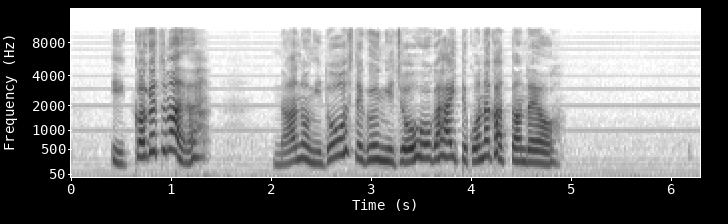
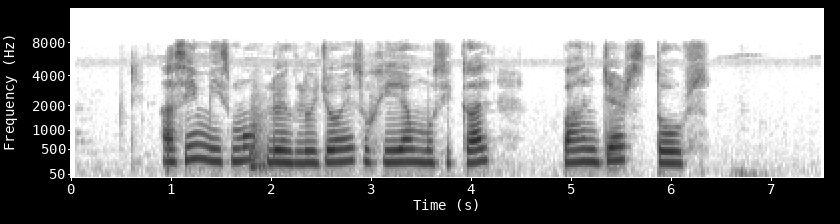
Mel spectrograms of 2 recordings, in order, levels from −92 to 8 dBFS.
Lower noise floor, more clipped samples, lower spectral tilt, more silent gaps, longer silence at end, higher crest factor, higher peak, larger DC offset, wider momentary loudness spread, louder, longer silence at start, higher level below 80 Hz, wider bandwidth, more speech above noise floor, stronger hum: second, -58 dBFS vs -68 dBFS; neither; about the same, -3.5 dB/octave vs -4.5 dB/octave; neither; first, 1.45 s vs 1.2 s; about the same, 20 dB vs 16 dB; about the same, -2 dBFS vs -4 dBFS; neither; first, 11 LU vs 7 LU; about the same, -19 LUFS vs -19 LUFS; second, 0.4 s vs 0.9 s; about the same, -64 dBFS vs -62 dBFS; first, 11 kHz vs 8.6 kHz; second, 40 dB vs 49 dB; neither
